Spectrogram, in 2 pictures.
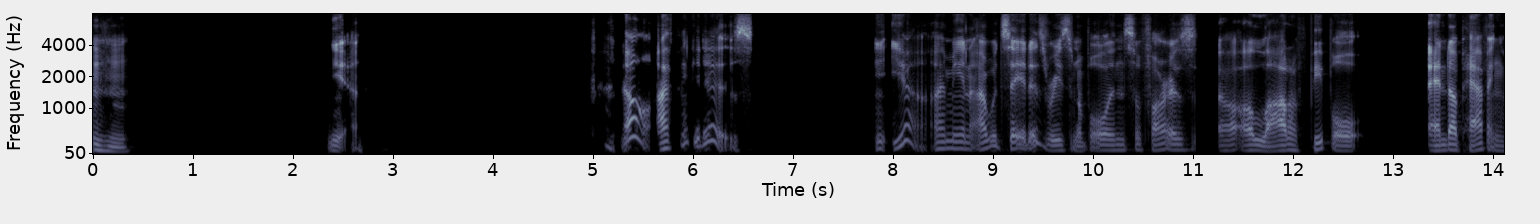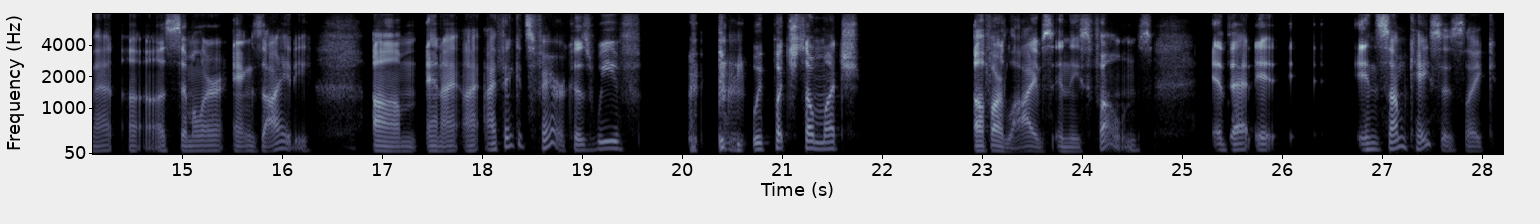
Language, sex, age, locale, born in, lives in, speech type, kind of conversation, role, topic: English, male, 30-34, en-US, United States, United States, conversation, podcast, guest, What helps you maintain a healthy balance between technology use and offline activities?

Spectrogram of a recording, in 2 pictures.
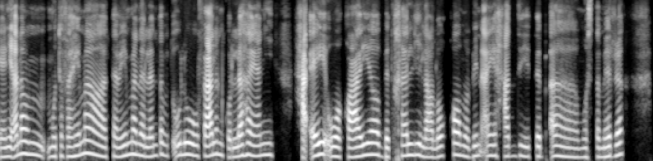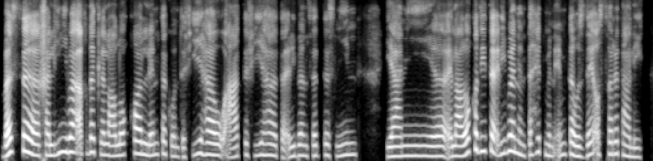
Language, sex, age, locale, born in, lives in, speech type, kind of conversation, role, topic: Arabic, female, 35-39, ar-EG, Egypt, Egypt, conversation, advice, advisor, إزاي أكمّل حياتي بعد ما علاقة طويلة انتهت؟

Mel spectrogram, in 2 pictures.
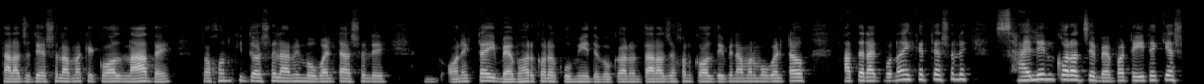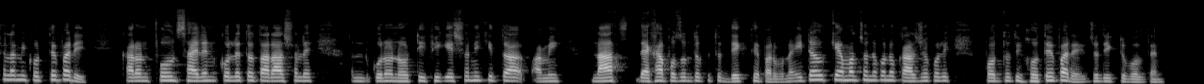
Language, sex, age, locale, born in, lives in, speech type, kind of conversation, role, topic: Bengali, male, 25-29, bn-BD, Bangladesh, Bangladesh, conversation, advice, user, কাজের মাঝখানে বারবার সোশ্যাল মিডিয়া বা ব্রাউজিং দেখা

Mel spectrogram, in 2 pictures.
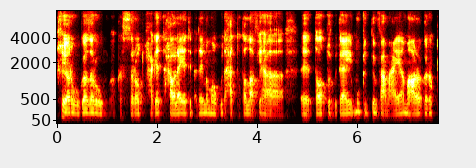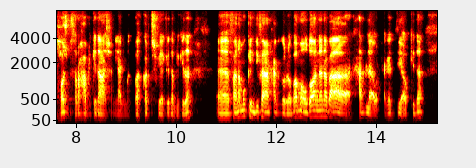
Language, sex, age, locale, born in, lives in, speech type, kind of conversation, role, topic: Arabic, male, 30-34, ar-EG, Egypt, Germany, conversation, advice, user, إزاي بتعتمد على الأكل أو الشرب عشان تتعامل مع التوتر؟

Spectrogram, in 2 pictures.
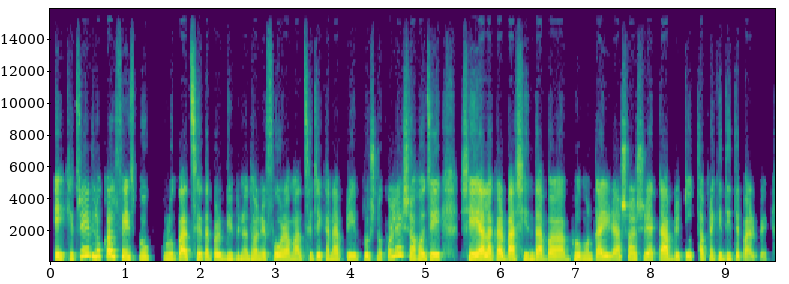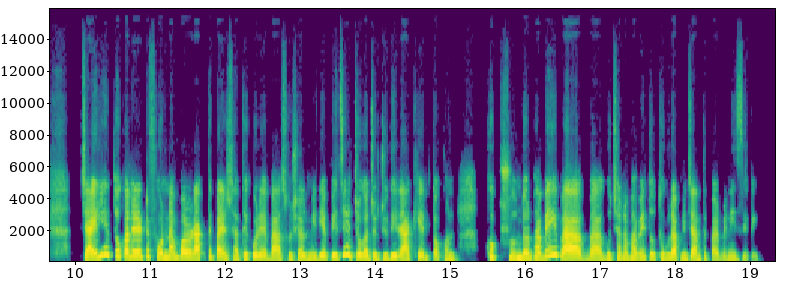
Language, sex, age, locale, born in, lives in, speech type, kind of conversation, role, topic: Bengali, female, 25-29, bn-BD, Bangladesh, Bangladesh, read, expert-assistant, expert, নতুন দেশে ঘুরতে যাওয়ার আগে তথ্য বা গাইডলাইন পাওয়ার জন্য সবচেয়ে নির্ভরযোগ্য সোর্স কোনটা বলে মনে হয়?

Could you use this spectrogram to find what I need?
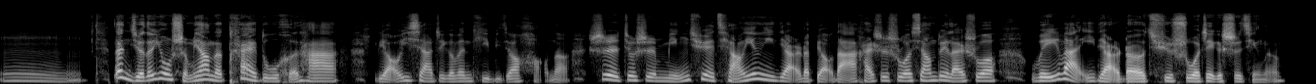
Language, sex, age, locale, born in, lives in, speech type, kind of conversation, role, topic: Chinese, female, 35-39, zh-CN, United States, United States, conversation, advice, user, 我在家休息时经常被别人打扰，该怎么办？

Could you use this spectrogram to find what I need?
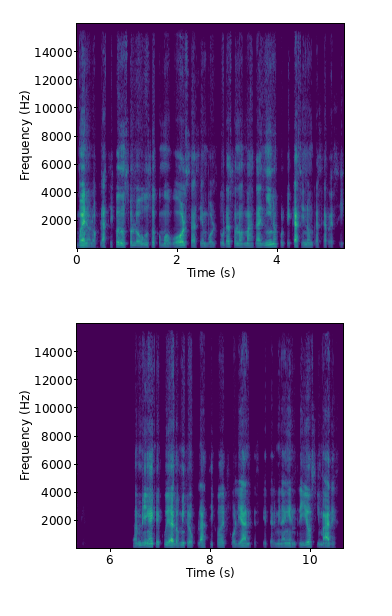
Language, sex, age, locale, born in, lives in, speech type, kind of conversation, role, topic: Spanish, male, 40-44, es-CO, Venezuela, United States, read, expert-assistant, expert, ¿Cómo puedo reducir el uso de plásticos en mi vida diaria?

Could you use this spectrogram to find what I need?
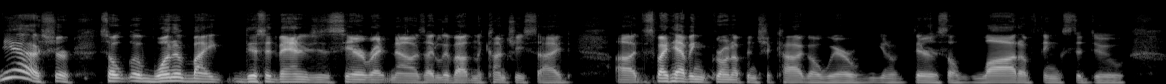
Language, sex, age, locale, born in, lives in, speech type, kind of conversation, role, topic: English, male, 55-59, en-US, United States, United States, conversation, unstructured, none, What live events are on your bucket list, such as concerts, theater, comedy, or sports?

